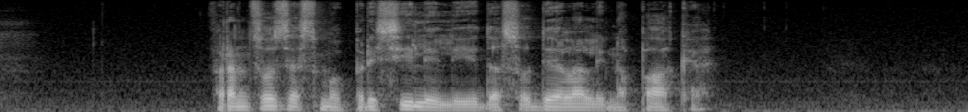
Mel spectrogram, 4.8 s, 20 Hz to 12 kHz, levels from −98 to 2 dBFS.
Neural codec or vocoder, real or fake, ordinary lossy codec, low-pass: none; real; none; none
